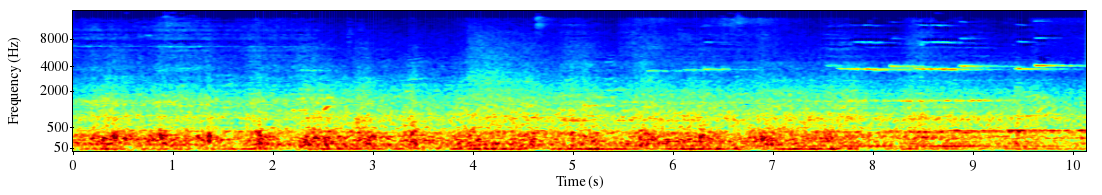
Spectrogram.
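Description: MBTA commuter rail coaches roll past with a steady low rumble of wheels on the rails. From about halfway in, thin high-pitched wheel squeals set in and grow stronger toward the end as the train slows.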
